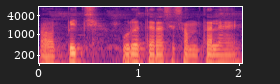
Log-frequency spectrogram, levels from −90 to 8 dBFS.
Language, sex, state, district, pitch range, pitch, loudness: Hindi, male, Arunachal Pradesh, Lower Dibang Valley, 105-110 Hz, 105 Hz, -18 LUFS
